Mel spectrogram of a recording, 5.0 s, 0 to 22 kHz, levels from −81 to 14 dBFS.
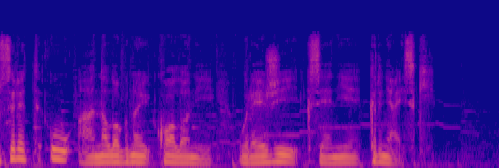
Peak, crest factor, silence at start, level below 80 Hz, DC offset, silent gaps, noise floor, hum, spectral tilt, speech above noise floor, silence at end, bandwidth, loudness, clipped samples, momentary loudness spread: -14 dBFS; 16 dB; 0 s; -54 dBFS; under 0.1%; none; -61 dBFS; none; -6 dB/octave; 32 dB; 0.65 s; 10.5 kHz; -30 LUFS; under 0.1%; 10 LU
